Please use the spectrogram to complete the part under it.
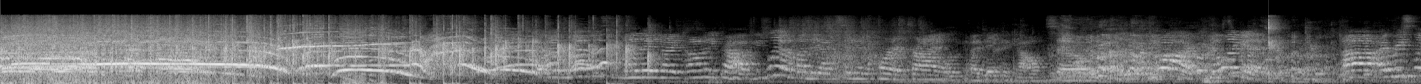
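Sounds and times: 
comedy club audience applauding a comic: 0.0 - 6.6
laughter: 10.5 - 13.8.

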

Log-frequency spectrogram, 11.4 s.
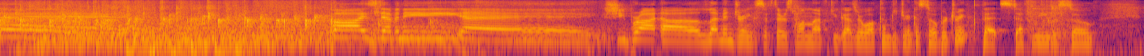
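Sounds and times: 
audience clapping wildly: 0.0 - 5.1
speech: 3.8 - 5.1, 6.1 - 11.4.

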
